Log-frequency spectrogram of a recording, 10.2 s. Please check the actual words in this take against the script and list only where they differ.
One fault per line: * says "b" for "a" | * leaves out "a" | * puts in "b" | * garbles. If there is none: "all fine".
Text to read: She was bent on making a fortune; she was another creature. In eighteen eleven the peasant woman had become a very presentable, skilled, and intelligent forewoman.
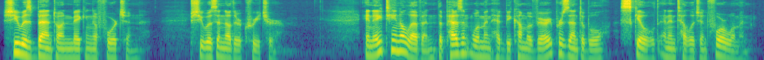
all fine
